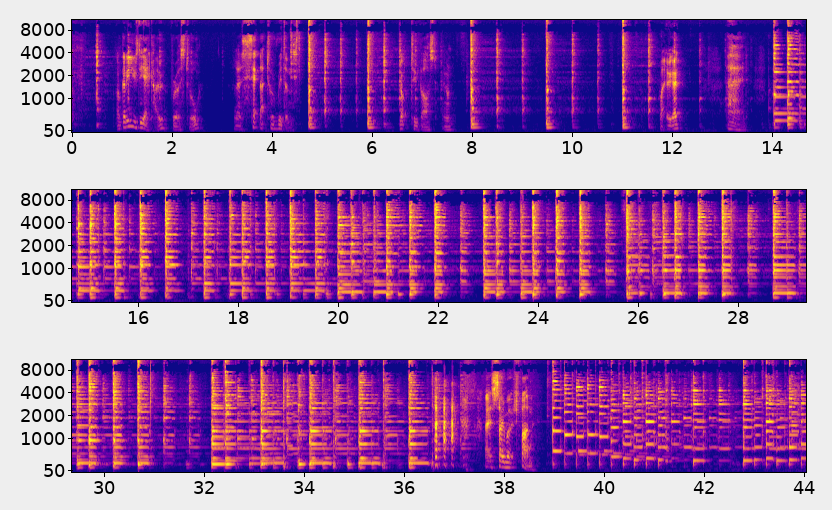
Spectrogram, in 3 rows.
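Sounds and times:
ukulele strummed with echo: 4.6s - 37.6s, 38.9s - 44.0s.

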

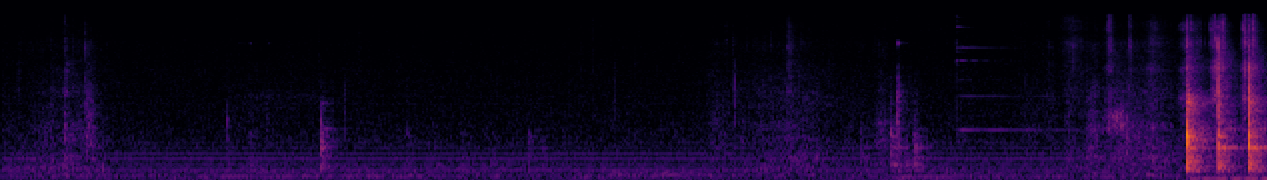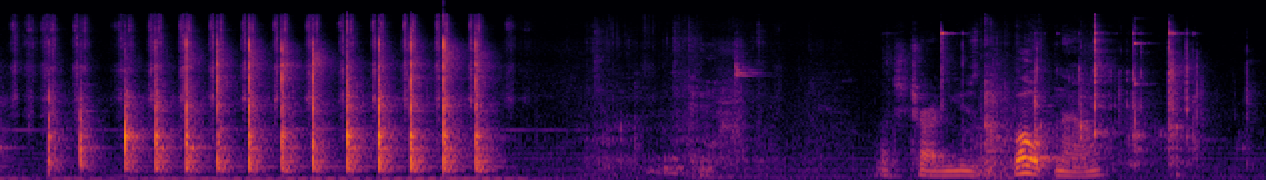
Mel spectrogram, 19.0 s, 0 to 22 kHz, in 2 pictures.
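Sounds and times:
rubber mallet tapping metal pulley: 8.9s - 13.4s.

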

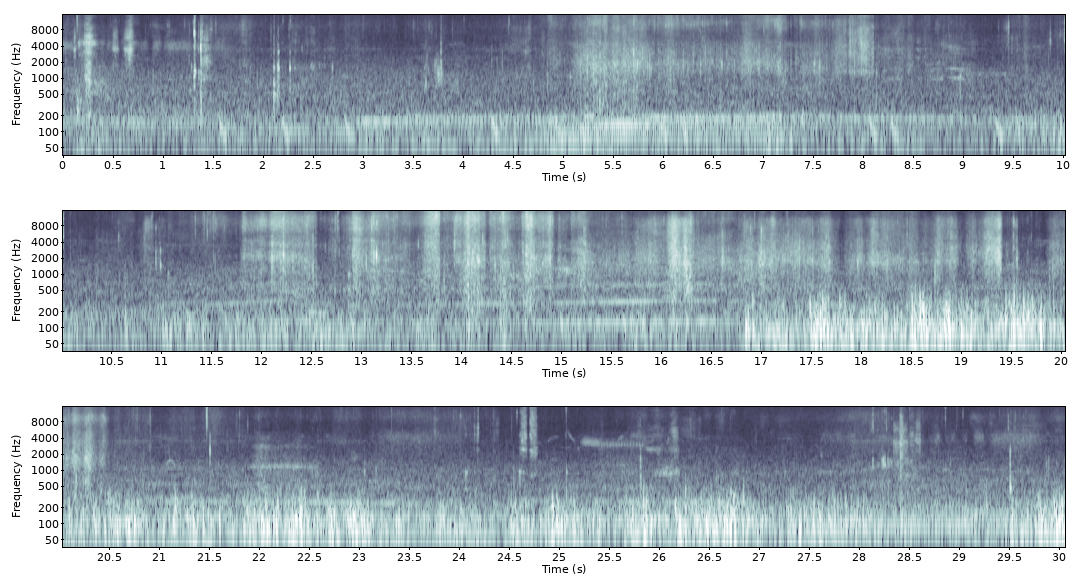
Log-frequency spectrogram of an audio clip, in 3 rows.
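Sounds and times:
steady low rumble: 0.0s - 30.0s
paper napkin crinkling: 4.5s - 9.0s, 10.8s - 20.7s.

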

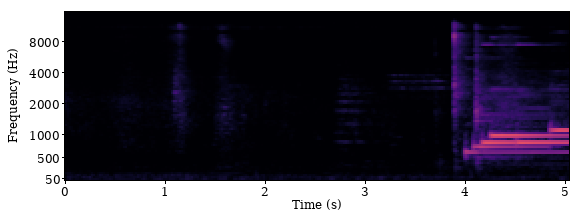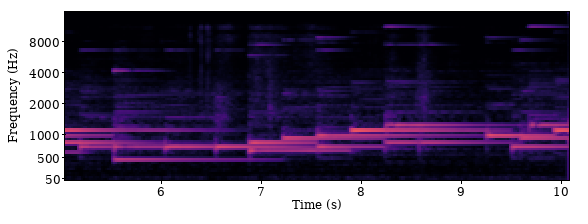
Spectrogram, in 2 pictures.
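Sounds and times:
bell-like clock melody: 4.0s - 10.0s.

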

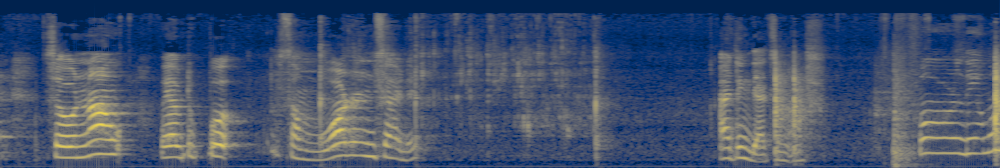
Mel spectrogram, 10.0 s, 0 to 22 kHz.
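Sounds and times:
water trickling into jar: 4.2s - 6.1s.

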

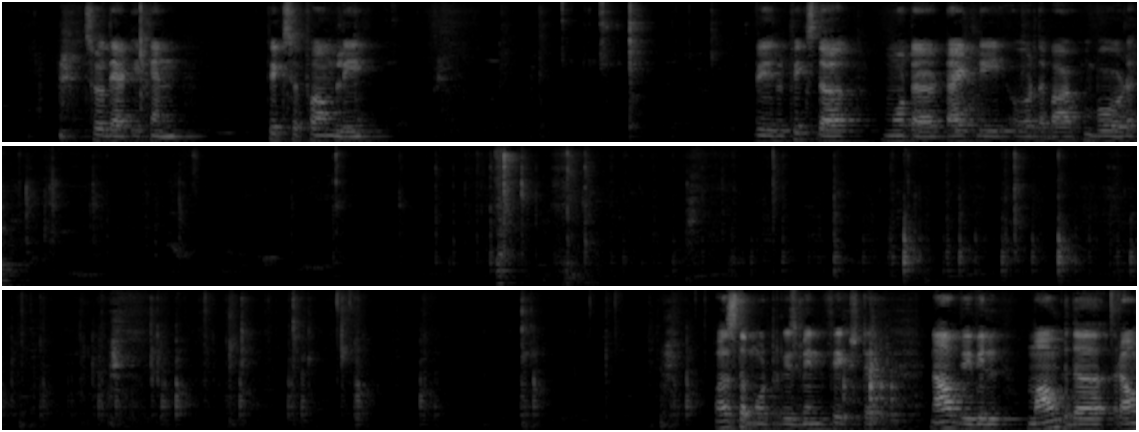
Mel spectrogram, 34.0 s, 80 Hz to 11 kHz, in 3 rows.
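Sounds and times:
screwdriver clicks and metal knocks: 5.4s - 6.6s.

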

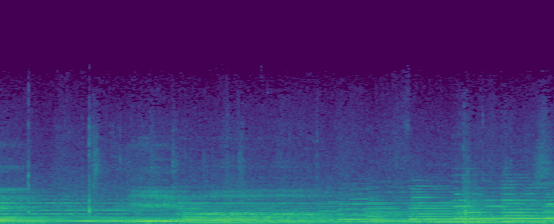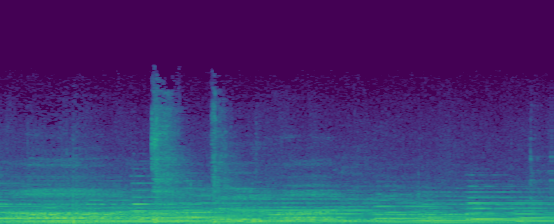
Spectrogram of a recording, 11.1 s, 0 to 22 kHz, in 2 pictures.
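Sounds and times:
man singing slow song: 0.0s - 3.6s, 5.4s - 9.4s.

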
